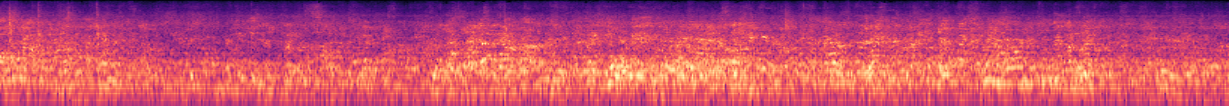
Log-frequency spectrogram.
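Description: Young women on a team talk and chatter close by in a large echoing gym.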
